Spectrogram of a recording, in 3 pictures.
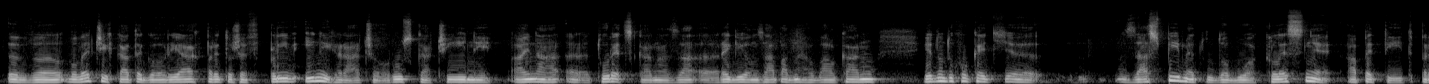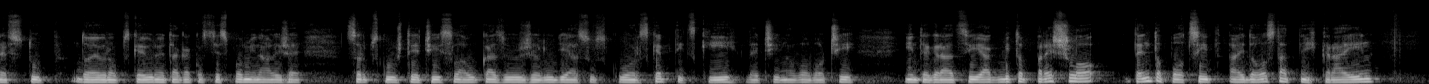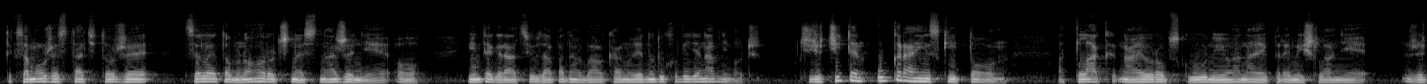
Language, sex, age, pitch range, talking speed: Slovak, male, 50-69, 105-120 Hz, 135 wpm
